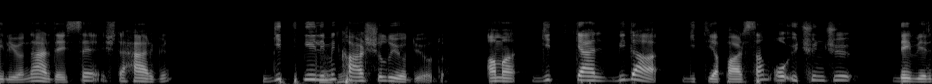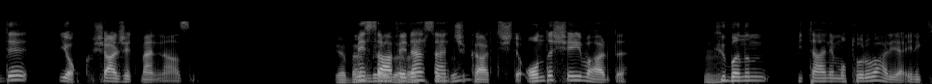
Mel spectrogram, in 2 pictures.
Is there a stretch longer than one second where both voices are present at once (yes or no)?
yes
